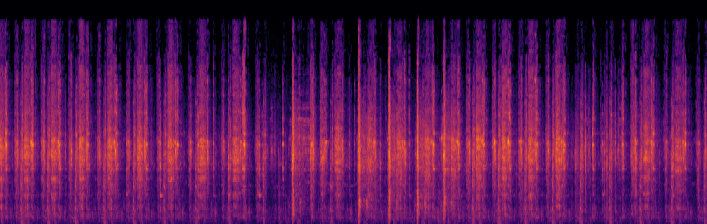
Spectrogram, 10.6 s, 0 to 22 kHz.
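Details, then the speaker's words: Restored 6hp Fairbanks Morse Model Z engine, set up with a buzzsaw: slow, even clack about twice a second from the spring-loaded intake flapper over a soft chuffing run; firing steadily, normal healthy running. "And you'll hear this little flapper clacking away when the engine's running because it's on a spring. So as every time the engine doesn't create a vacuum, that spring slams the little flap shut and doesn't create any kind of draw."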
